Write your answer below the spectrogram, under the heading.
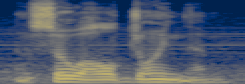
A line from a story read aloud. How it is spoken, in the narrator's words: said the Fiddler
